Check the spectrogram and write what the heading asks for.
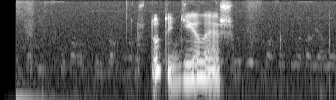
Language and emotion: Russian, sad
